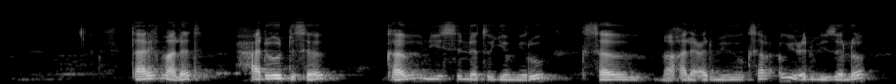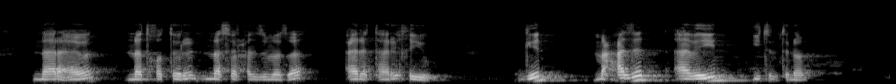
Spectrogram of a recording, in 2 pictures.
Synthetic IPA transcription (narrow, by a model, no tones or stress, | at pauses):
t̪ʰaɾixmalɐt̪ħad̪ɐwɔd̪ɨsɐβ | kʰaβnɨjisɨnːɐt̪ʰud͡ʒɛmːiɾu | kʰɨ̥saβma̰ʔxɐlaʕɨd̪miukʰɨ̥saβʕaβjuʕɨd̪miuzɐlːo̞ | ɨnːaɾɐʔajo̞n | ɨnːat̪ʰɐ̥xɐt̪ʰɐlunɨnːasɐɾħunzɨmɐt͡sʼɐ | ʕajnɐt̪ʰːaɾixɨjːu | ɡɨn | maʕazɐnʔaβɐjnjɪt̪ʰɨnt̪ʰɨno̞m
